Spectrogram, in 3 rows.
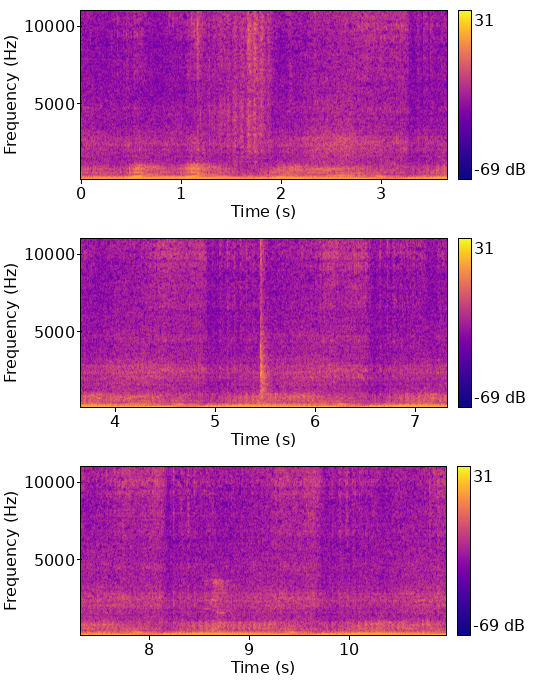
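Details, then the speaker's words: Honda Prelude H22: idle rises and falls about every two seconds and never settles, an idle surge from a vacuum leak at the intake manifold gasket. "as you can see the idol does not stop bouncing this it is really annoying"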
